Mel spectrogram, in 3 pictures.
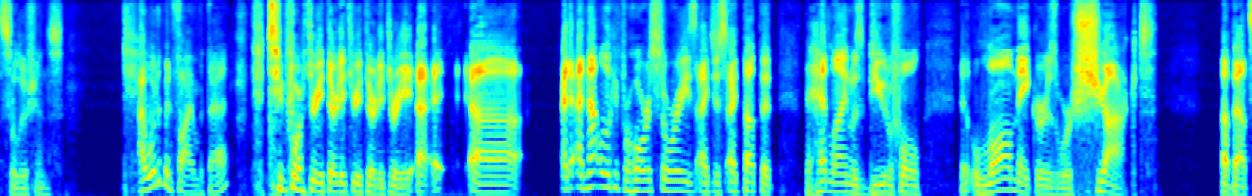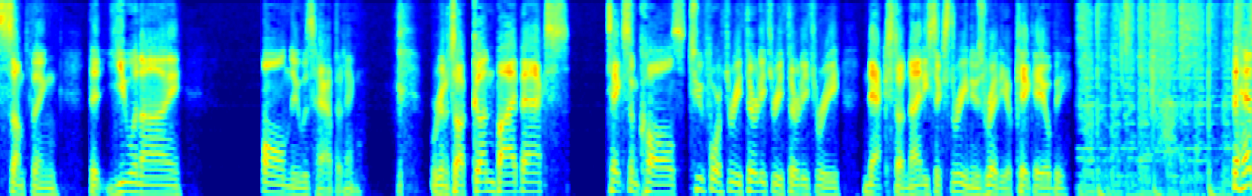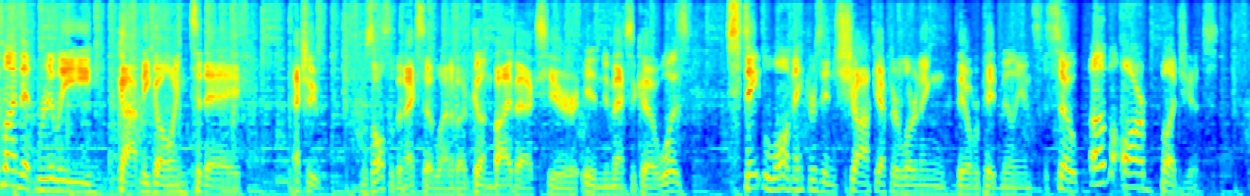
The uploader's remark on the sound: takes your phone calls on News Radio KKOB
